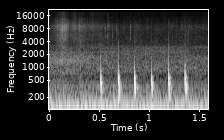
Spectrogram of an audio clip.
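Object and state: Hollow-sounding pumpkin.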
